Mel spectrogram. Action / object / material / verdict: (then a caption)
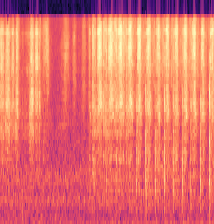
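scrape / graphite pencil on a paper sheet over a wooden table / paper / none. A graphite pencil shades on a large, flat white paper sheet resting on a wooden table. Soft, bright scratching and rubbing strokes pause briefly, then return as a quick, uneven run of repeated strokes.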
